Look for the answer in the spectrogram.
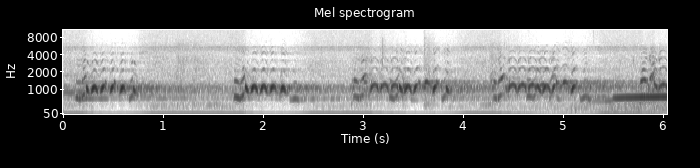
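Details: Common loon at night producing rapid quavering, laughing tremolo phrases, each about half a second long and repeated roughly every second and a half, ending with a smooth rising wail.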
